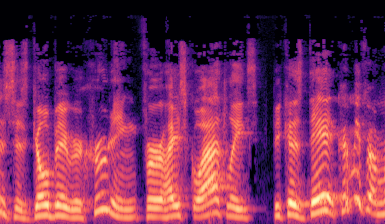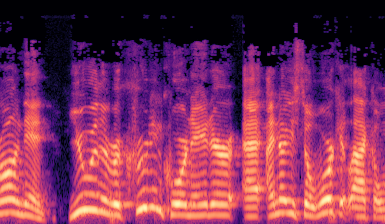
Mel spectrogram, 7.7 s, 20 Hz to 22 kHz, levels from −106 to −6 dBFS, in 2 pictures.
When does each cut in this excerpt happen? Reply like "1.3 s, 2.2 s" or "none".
2.7 s, 4.4 s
